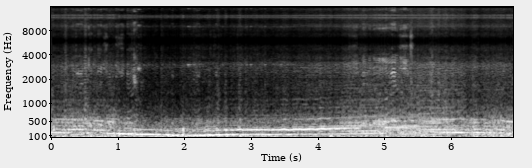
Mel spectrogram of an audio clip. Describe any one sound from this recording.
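A car engine roars loudly and revs up and down.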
